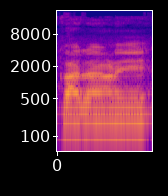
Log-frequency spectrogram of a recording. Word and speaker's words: करणे: जिस प्रकार करणे ऐसे आराम से नहीं बोलेंगे। रा आधा है रा को बोलते ही ण को पकड़ लेंगे। ण पर समय देंगे। करणे करणे इस तरह बोलना है इसे। जैसे कर्ण बोलते हैं वैसे बोलेंगे करणे।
